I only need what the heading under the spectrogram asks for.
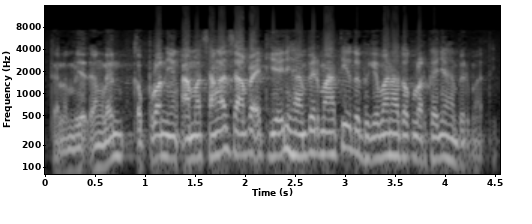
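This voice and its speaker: A man's voice: mid-range voice, very fast, bright, forceful tone. An older man from Indonesia, preaching and explaining Arabic text in a religious class. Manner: reads Arabic phrases then paraphrases them, acts out dialogue in a raised voice. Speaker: kyai teaching a religious class.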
